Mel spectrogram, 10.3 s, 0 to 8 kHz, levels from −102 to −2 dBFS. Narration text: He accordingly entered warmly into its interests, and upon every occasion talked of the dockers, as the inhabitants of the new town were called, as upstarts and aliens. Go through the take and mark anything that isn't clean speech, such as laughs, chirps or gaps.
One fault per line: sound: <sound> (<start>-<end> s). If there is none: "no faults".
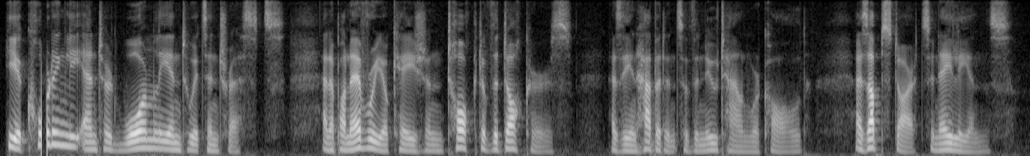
sound: dropout (0.4-0.5 s)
